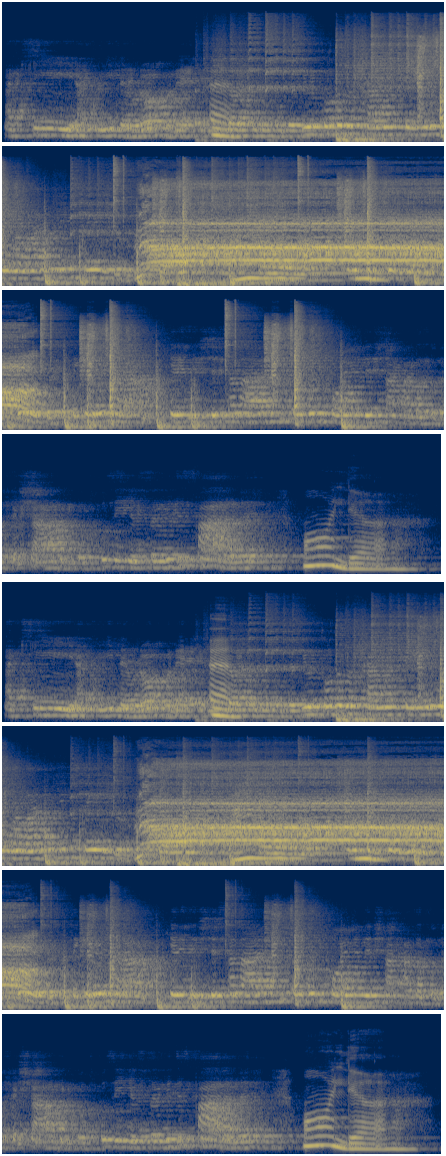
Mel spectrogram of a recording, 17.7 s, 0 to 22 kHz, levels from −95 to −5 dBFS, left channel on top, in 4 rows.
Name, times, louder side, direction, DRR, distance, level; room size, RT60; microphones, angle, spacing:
voice 1, 0.0-6.3 7.0-7.6 7.8-15.8, right 1 dB, 25° right, -2 dB, 5.4 m, -34 dB
sound 1, 1.9-7.6, left 1 dB, 25° left, 1.3 m, -42 dB
voice 2, 2.1-2.4 6.7-7.5 7.9-8.3 16.3-17.4, right 2 dB, 50° right, 14 dB, 0.7 m, -31 dB
sound 2, 4.1-7.5 7.8-11.2 11.5-12.4, left 4 dB, 90° left, 1.2 m, -37 dB
sound 3, 5.7-9.2, left 1 dB, 5° left, 1.1 m, -25 dB
26.5 x 24.5 x 4.6 m, 1.4 s
head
